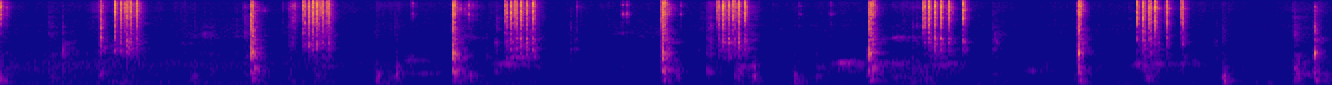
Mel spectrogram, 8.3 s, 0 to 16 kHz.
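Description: Hand ratchet with a 12 mm socket clicking through repeated short back-strokes, about one every 1.3 seconds, each a sharp click then a brief rasp of the pawl. It is tightening the stiff top bolt of an ignition coil bracket, which goes in hard.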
